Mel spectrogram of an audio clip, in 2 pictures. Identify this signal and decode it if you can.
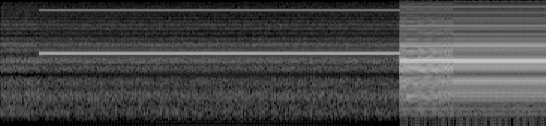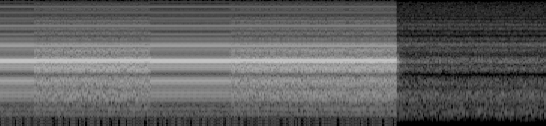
Commodore tape loading (standard loader), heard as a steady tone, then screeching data.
